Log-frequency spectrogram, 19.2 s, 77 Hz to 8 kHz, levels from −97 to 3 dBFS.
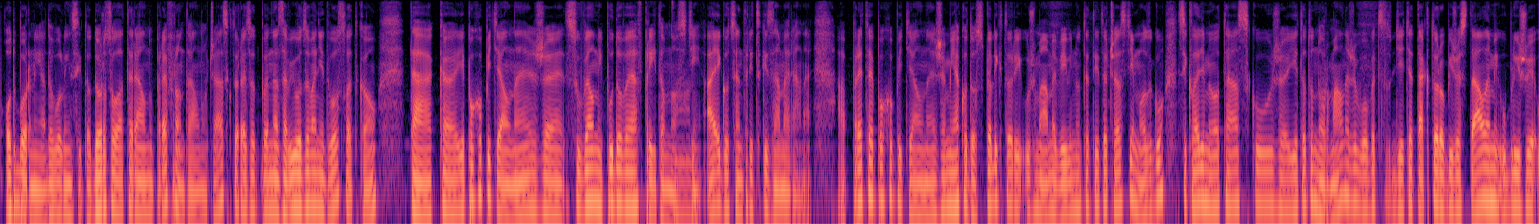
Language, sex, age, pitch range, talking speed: Slovak, male, 20-39, 95-120 Hz, 180 wpm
